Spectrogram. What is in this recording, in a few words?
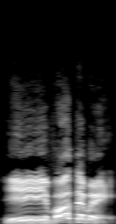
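Defective Turret, Russian; turret defect return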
